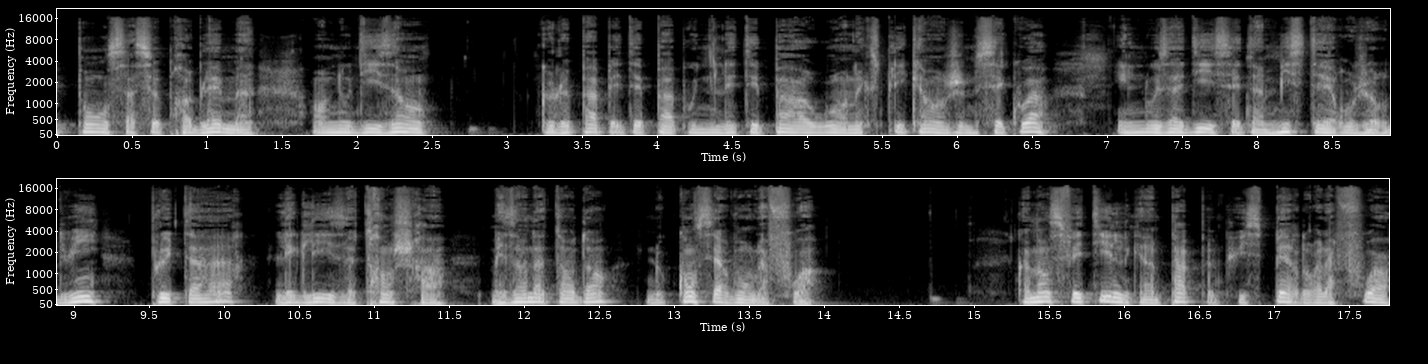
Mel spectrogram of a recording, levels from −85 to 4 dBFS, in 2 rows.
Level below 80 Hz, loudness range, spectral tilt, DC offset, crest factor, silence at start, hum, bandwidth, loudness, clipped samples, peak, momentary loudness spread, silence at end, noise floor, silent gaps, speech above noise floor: -34 dBFS; 2 LU; -6 dB/octave; under 0.1%; 14 dB; 0 s; none; 17 kHz; -17 LUFS; under 0.1%; -2 dBFS; 8 LU; 0 s; -64 dBFS; none; 48 dB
